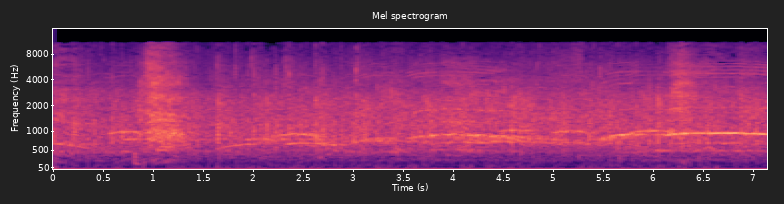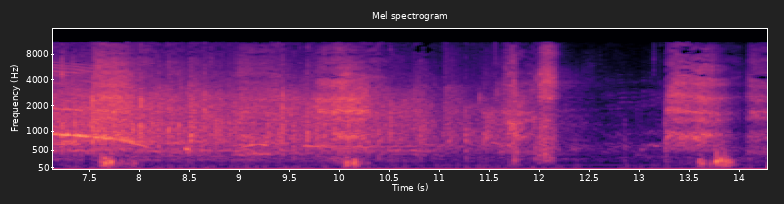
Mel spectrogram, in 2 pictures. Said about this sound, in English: Oh, clap your hands and praise.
